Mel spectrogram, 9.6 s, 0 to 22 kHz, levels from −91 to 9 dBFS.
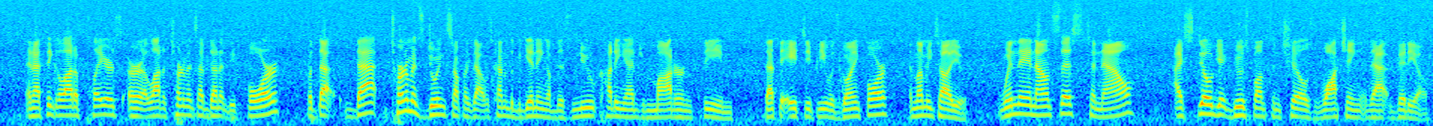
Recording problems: wrong speed and pitch; too fast and too high; 1.8 times normal speed
hiss; loud; throughout; 9 dB below the speech

